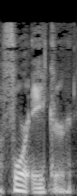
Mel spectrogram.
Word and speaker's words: 4 Acre: And again, that agency in this case, according to Front Office Sports, is this Four Acre is how you say that. 4 Acre. – Oh, I said Farachi like it was some crazy Italian dish.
